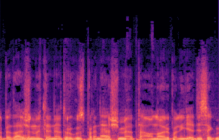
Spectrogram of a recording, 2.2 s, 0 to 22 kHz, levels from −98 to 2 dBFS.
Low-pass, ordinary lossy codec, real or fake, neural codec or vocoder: 19.8 kHz; MP3, 96 kbps; fake; vocoder, 48 kHz, 128 mel bands, Vocos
